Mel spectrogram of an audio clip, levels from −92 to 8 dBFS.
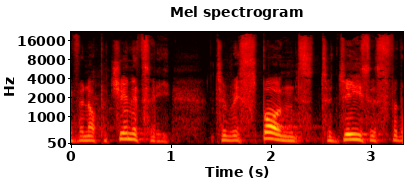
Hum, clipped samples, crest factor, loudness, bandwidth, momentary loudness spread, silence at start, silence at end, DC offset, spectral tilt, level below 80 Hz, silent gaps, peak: none; under 0.1%; 18 dB; -33 LUFS; over 20 kHz; 16 LU; 0 s; 0 s; under 0.1%; -5 dB/octave; -78 dBFS; none; -14 dBFS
